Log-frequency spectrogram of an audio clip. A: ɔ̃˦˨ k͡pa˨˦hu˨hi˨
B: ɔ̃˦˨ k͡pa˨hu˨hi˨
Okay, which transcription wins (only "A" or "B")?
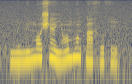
B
